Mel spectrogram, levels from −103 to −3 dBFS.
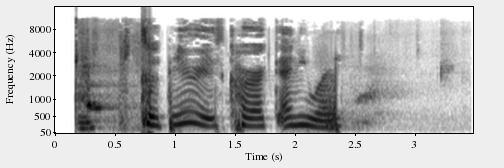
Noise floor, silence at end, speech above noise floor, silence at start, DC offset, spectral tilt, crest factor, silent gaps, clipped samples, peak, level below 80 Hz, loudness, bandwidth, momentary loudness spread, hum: -56 dBFS; 0.85 s; 42 dB; 0.15 s; under 0.1%; -3.5 dB/octave; 14 dB; none; 0.1%; 0 dBFS; -46 dBFS; -13 LUFS; 16 kHz; 7 LU; none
